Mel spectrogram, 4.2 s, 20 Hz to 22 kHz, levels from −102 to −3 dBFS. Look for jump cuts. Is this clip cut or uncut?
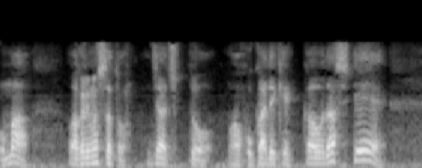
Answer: uncut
